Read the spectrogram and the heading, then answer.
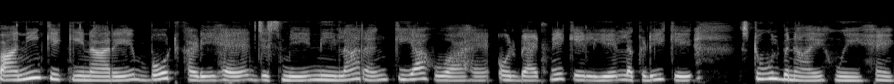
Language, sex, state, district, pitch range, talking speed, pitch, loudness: Hindi, female, Uttar Pradesh, Etah, 190-225 Hz, 150 wpm, 200 Hz, -16 LUFS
